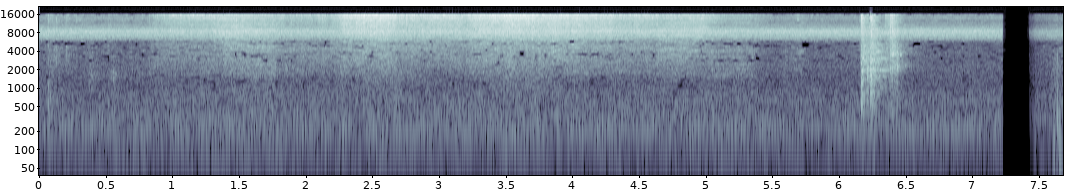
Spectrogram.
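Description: Water from a garden hose spraying and running over a wet tiled floor, a steady hiss that swells for a few seconds in the middle. About six seconds in there is a sharp knock as the camera is handled.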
